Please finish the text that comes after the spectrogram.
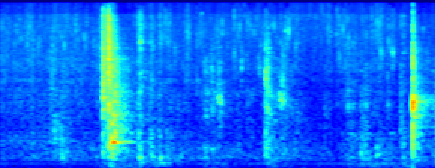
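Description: Cauliflower rice cooking in a pan for a keto Mexican rice, with a soft low sizzle broken by a couple of sharp scraping stirs, close and fairly quiet.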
